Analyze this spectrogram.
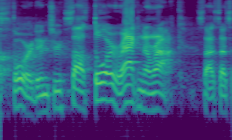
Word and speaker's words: Ragnarok: and you saw Thor didn't you saw Thor Ragnarok that's how you say it how were they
